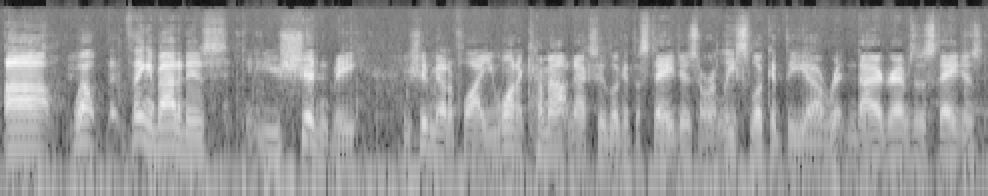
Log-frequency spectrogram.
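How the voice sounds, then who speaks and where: A man's voice: medium pitch, fast talker, bright, forceful tone. A man vlogging casually at an outdoor shooting range, matter-of-factly walking through his plan and counting out shot sequences. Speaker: competitive pistol shooter and vlogger. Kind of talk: casual on-location walkthrough. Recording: noisy outdoor camera audio.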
